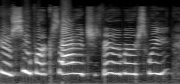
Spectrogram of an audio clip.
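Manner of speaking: very high-pitched country way of talking. Imitating a former coworker from the country: imitating Amber. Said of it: "She kinda always talked like this".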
